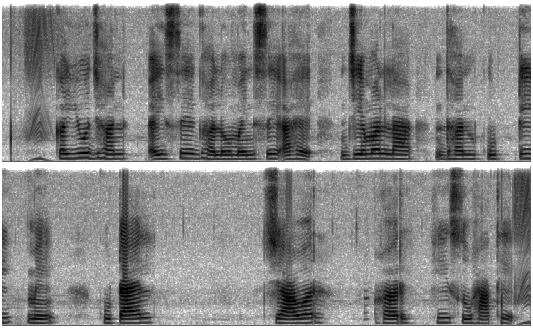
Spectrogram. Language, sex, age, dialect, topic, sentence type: Chhattisgarhi, female, 25-30, Northern/Bhandar, agriculture, statement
